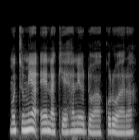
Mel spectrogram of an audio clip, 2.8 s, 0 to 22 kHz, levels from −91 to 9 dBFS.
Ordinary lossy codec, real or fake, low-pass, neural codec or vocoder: none; real; 10.8 kHz; none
